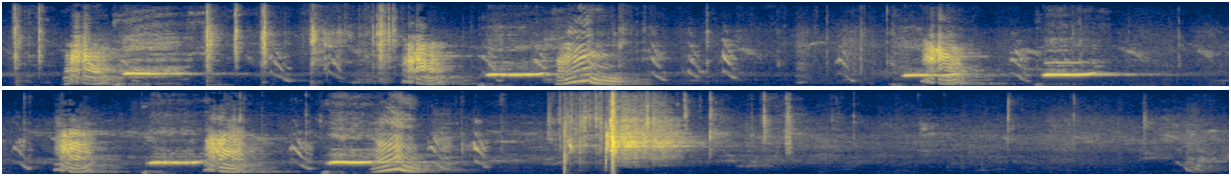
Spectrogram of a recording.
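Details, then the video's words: Irani Dakni teetar, a partridge, calling repeatedly, roughly every one to two seconds, with rasping phrases mixed with short flat whistled notes, ending in a brief loud noisy burst then near silence. "Irani Dakni Teetar |Teetar Sound |Teetar ke Awaz"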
